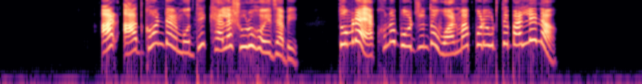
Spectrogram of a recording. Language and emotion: Bengali, angry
